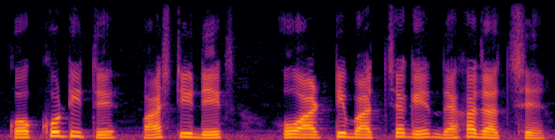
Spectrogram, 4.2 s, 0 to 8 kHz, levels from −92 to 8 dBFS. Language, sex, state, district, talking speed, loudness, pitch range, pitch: Bengali, male, West Bengal, Cooch Behar, 115 wpm, -16 LUFS, 165-205 Hz, 175 Hz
